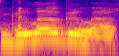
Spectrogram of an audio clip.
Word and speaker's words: Gulo: You're getting half of it right. It's Gulo. It's really simple.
